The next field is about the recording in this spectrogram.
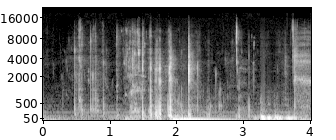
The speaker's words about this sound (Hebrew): Uh, שלוק של מים, כי דיברתי הרבה, ונמשיך.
